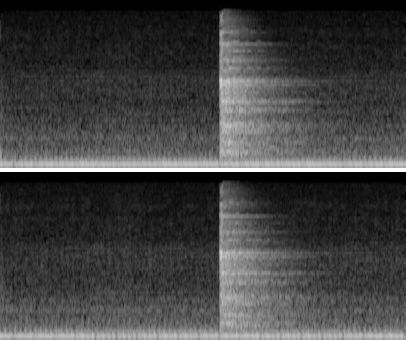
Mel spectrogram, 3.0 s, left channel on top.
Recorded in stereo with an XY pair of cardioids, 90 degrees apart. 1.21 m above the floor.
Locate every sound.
0.0 s an engine running: 30° right, 1.0 m
1.7 s dishes clattering: 30° left, 0.5 m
